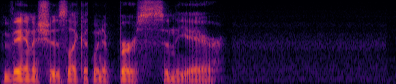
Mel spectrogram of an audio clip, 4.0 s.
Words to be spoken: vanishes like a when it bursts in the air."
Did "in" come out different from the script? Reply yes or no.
no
